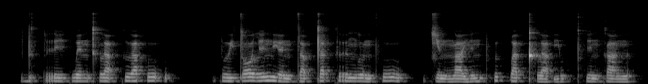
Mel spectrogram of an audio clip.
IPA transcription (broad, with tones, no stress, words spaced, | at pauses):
dɯ˨˩k̚priː˨˩kwe˧nkʰla˦˥ʔ kɯ˦˥a̯hu˥˩ʔ | pɯː˧jdɔː˥˩ li˥˩nje˩˦nta˨˩p̚ ta˥˩t̚krɯ˧ŋlu˩˦npʰuː˥˩ | t͡ɕe˨˩nŋaː˨˩ji˧n pʰɯ˥˩k̚wa˦˥t̚kʰla˨˩ʔju˨˩k̚ pʰi˩˦nka˧n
